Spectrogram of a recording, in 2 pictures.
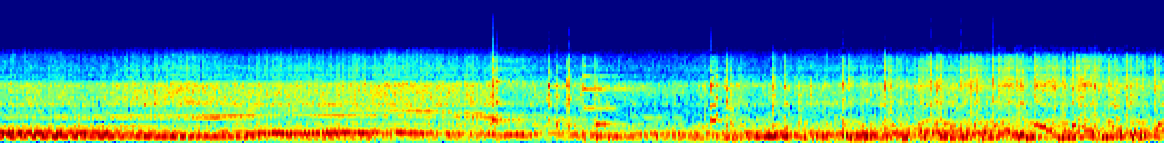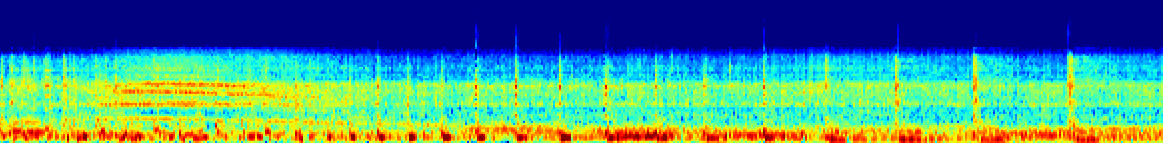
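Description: Heavy metal band playing: distorted electric guitars hold long notes that slide down in pitch, over drums and cymbals that grow heavier in the second half.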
